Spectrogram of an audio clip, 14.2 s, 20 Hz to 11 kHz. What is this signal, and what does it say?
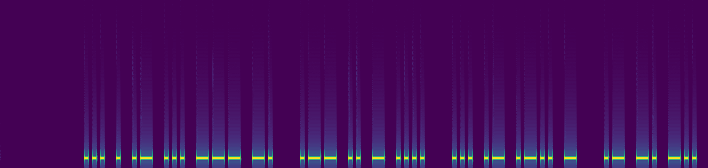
Morse code, heard as a keyed tone, about 15 wpm, 700 Hz. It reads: SEASON WITH SALT AND
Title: Speed-Racing - Sets of 5 Words 15wpm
